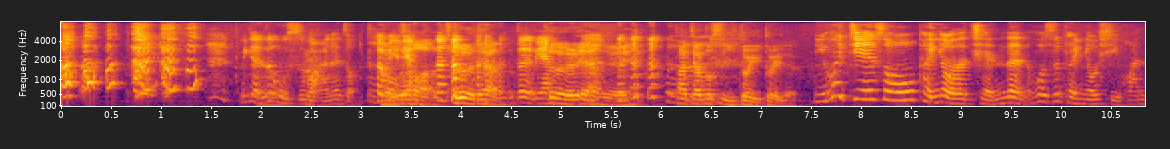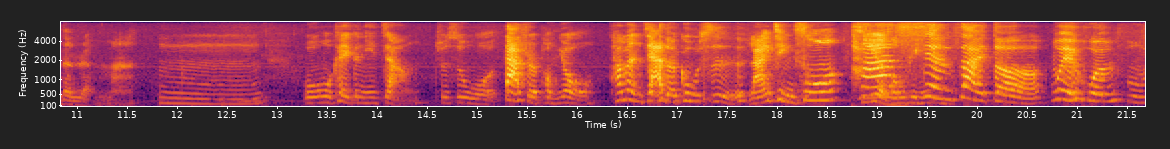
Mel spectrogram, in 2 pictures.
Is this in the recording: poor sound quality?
yes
